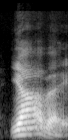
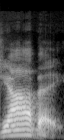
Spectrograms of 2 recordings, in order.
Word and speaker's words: Yahweh: name and it was yahweh and it's not it's not pronounced with a w the w comes from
